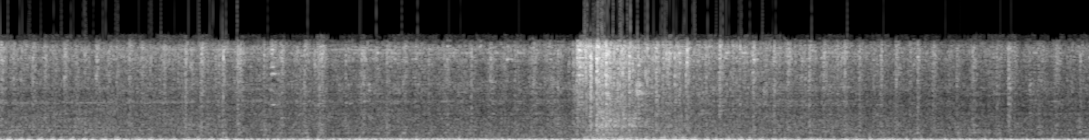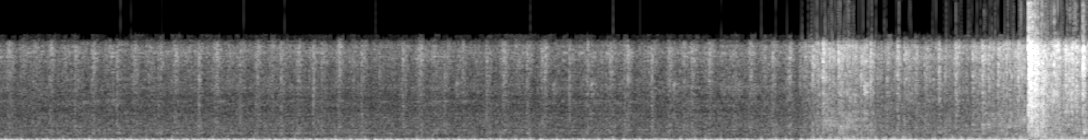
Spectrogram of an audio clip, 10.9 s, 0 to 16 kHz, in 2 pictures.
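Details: 1998–2011 Crown Victoria Police Interceptor P71: low rumbling engine and drivetrain noise broken by sharp pops from the rear end; car hard to move, metal shavings near the right rear wheel; axle shaft broken and shaved inside the housing, so the rear end was replaced.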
